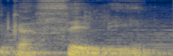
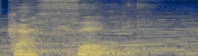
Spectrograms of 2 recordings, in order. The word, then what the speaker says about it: Caszely: Me permito decir que Caselli se escribe C-A-S-Z-E-L-Y. Caselli. Cuenta don Carlos.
